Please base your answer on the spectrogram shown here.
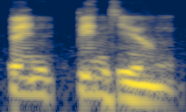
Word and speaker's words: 5XUM: It's written 5XUM, but it's pronounced Pentium as like the chip that was the the top of the So line it's when I was a kid.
